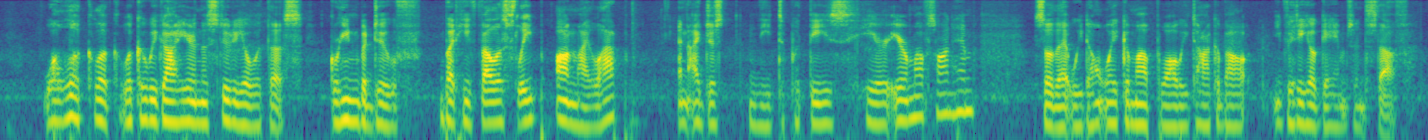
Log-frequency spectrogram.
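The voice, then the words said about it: Whispering. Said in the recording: “you're whispering”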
